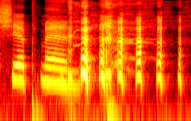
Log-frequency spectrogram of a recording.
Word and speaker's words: Shipman: It's Shipman. Ship, as in like the boat.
